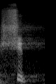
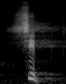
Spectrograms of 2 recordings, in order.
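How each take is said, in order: First: The word begins with an sh sound. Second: The word begins with an s sound. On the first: The speaker is not from Ephraim. The speaker calls it right. "쉽이라는 발음을 못해요" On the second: The speaker is from Ephraim. The speaker calls it wrong. "그래서 씹 그렇습니다"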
